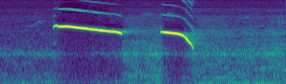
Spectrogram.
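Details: Oriental magpie-robin (kacer) song meant to prompt other kacer into singing: two pure descending whistles, the first long, the second shorter and ending in a steep downward slide.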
